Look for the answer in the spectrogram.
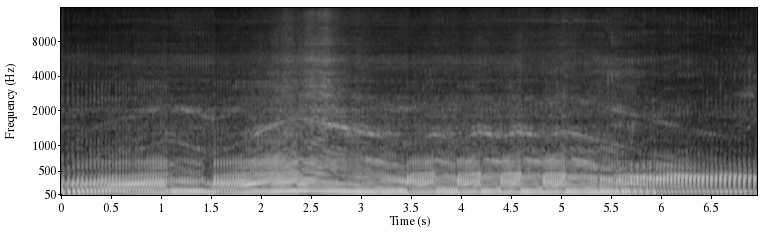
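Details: Single-cylinder motorcycle just collected after a month's wait, in break-in (first 300 km to 6000 rpm, then 7000), pulls cleanly up and down through the revs under wind noise, even and unstrained; owner thinks it sounds different from before; normal running.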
